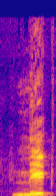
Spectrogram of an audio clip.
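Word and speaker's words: gnat: और एन आता है अगर जी से पहले एम और एन आता है तो जी साइलेंट हो जाएगा जैसे मैंने लिखा यहां पर जी एन एटी तो उसको हम नेट पढ़ेंगे जी साइलेंट हो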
